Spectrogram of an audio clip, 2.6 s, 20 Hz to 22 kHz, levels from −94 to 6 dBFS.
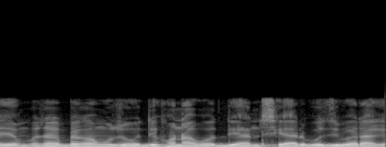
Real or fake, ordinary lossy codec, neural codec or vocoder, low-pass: real; none; none; 7.2 kHz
